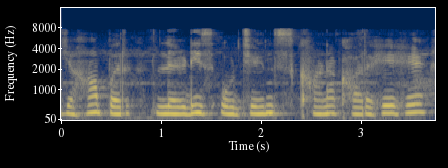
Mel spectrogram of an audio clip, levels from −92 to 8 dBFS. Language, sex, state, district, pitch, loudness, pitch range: Hindi, female, Uttar Pradesh, Saharanpur, 235 Hz, -15 LUFS, 225-250 Hz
